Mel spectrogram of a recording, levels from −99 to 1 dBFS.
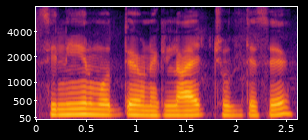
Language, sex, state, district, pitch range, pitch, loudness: Bengali, male, West Bengal, Cooch Behar, 125-135 Hz, 130 Hz, -18 LUFS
